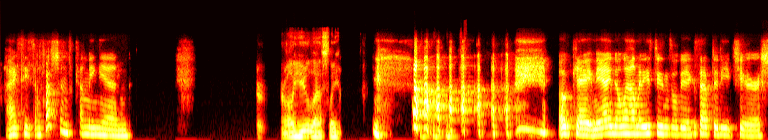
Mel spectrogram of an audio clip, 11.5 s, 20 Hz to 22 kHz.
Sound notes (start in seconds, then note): 5.6 laughing; 6.2 chuckling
